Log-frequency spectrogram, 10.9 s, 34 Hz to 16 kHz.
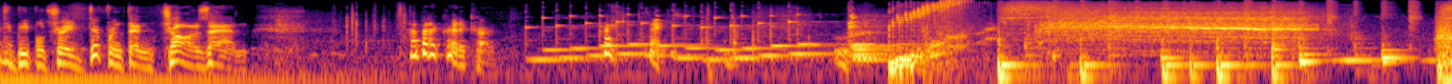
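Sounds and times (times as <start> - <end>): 
speech: 0.0 - 2.3, 3.0 - 6.6
cordless drill boring a hole in wood: 7.6 - 10.1.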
